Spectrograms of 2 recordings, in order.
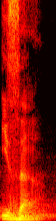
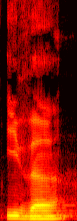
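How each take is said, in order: First: The middle consonant is a plain z sound. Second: The middle consonant is a voiced th sound. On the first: The speaker calls it wrong. "Jangan dibaca dengan z" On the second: The speaker calls it right. "za ujung lidah menempel dengan ujung-ujung gigi seri atas"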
